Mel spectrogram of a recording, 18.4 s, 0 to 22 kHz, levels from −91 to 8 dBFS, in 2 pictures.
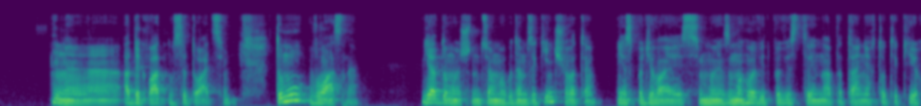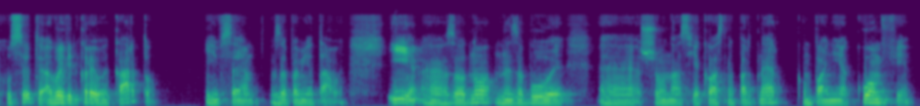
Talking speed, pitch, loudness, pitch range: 135 wpm, 120 Hz, -23 LUFS, 115-130 Hz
